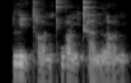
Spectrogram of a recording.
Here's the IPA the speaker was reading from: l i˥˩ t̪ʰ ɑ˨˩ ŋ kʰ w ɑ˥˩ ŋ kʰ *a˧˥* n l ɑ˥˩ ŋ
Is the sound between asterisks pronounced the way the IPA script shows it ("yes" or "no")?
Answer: no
